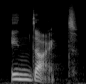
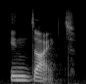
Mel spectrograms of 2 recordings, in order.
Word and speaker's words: indict: Next, we have the word indict. Indict, it's a verb. Be careful of the pronunciation. The C is silent. It's indict.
